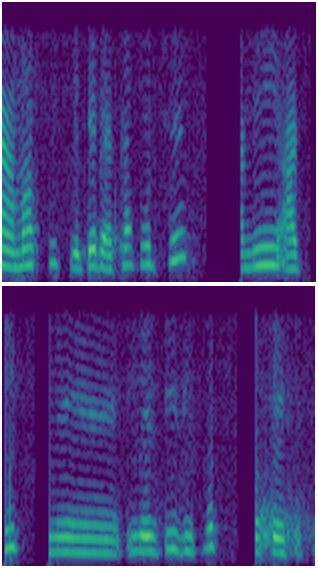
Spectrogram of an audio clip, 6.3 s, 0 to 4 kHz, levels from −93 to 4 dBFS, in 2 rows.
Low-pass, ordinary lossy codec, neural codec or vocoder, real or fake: 3.6 kHz; none; autoencoder, 48 kHz, 128 numbers a frame, DAC-VAE, trained on Japanese speech; fake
